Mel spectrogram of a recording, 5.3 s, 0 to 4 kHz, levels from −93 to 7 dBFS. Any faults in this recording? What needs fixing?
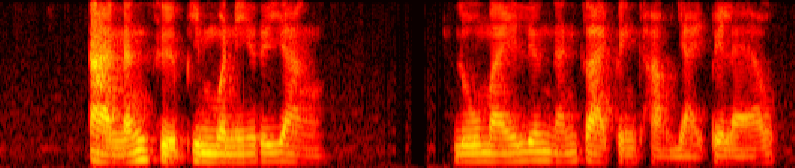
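Microphone overload is heard from 0.6 to 1.1 s and again from 1.47 to 1.49 s. The peaks run about 14 dB and about 1 dB past the converter's limit. Their tops are flattened, and a harsh crackle rides on the loudest parts. The likely cause is an input gain set too high for the converter. Lowering the input gain before the call prevents it.

Microphone volume stepped down is heard at 0.63, 1.62 and 3.66 s. The level falls abruptly by about 3, 5 and 2 dB. Sound and background drop together, and the first two drops follow the distorted peaks closely. Each is a single step. This points to the call software cutting the device's input volume after detecting overload. A sensible fixed input level prevents these automatic cuts.

The call path audibly stops at 4 kHz, which fits a narrowband G.711 codec.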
